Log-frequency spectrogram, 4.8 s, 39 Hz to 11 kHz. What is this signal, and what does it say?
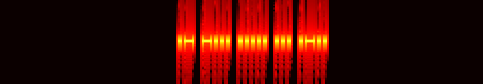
Morse code, heard as a keyed tone, about 40 wpm, 700 Hz. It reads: AB5SL
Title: USA Call Signs - 5 Characters - 40wpm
